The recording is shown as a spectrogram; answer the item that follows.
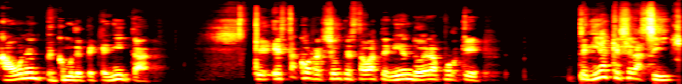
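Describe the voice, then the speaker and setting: A man's voice: sits high, mellow. A man teaching a conversational Bible study, often turning to his listeners with questions. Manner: chatty, asks listeners questions.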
